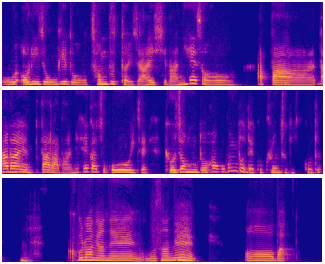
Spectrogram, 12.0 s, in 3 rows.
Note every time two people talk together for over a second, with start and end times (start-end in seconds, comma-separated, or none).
none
